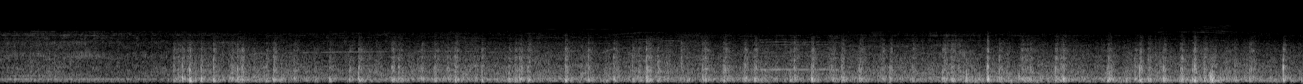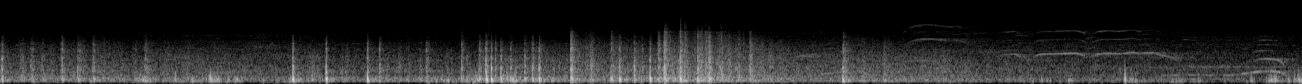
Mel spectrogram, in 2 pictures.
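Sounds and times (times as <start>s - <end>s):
distant fireworks bursts and booms: 0.0s - 26.0s
fireworks crackling: 0.0s - 26.0s.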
